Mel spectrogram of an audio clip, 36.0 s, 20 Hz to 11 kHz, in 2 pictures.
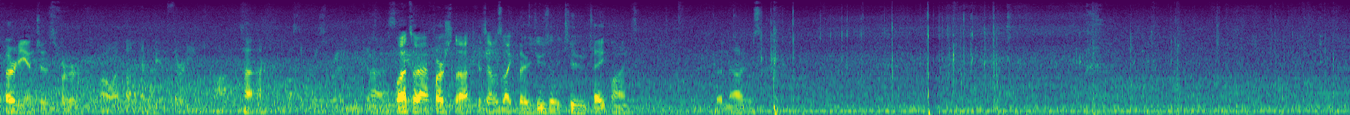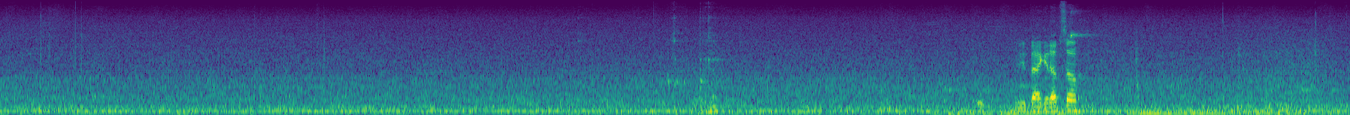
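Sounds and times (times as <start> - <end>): ventilation hum: 0.0 - 36.0.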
